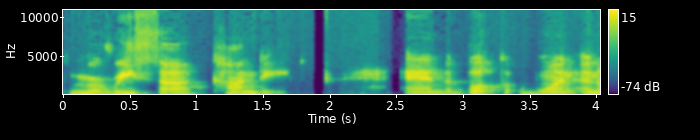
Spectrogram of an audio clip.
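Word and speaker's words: Maryse Condé: um the author and i looked up how to say her name because it didn't quite sound look like i should say it that way is marisa conde and the book won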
